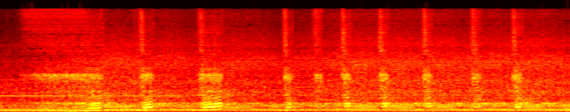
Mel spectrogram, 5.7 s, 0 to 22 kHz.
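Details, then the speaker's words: Suzuki Carry running on petrol, idle reset via scanner to about 1000 rpm with A/C off: revs rise in short bursts then sag and stumble about every second, won't accelerate cleanly; also bogs on LPG, reportedly tops out at 60. "เบื้องต้นรถคันนี้อ่าสตาร์ทน้ำมันได้นะครับแต่เร่งไม่ได้ปุ๊บๆๆๆ"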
